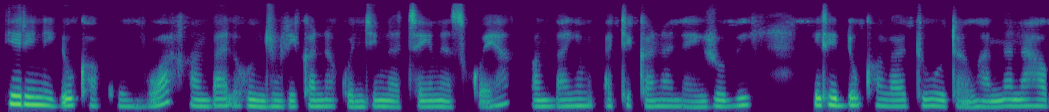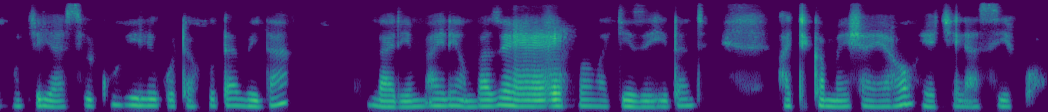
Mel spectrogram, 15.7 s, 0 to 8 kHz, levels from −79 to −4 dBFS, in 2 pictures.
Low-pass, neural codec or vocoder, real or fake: 7.2 kHz; codec, 24 kHz, 0.9 kbps, WavTokenizer, large speech release; fake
